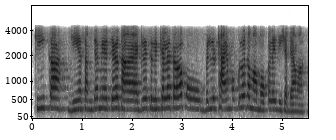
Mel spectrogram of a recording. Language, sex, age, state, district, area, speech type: Sindhi, female, 60+, Maharashtra, Thane, urban, conversation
